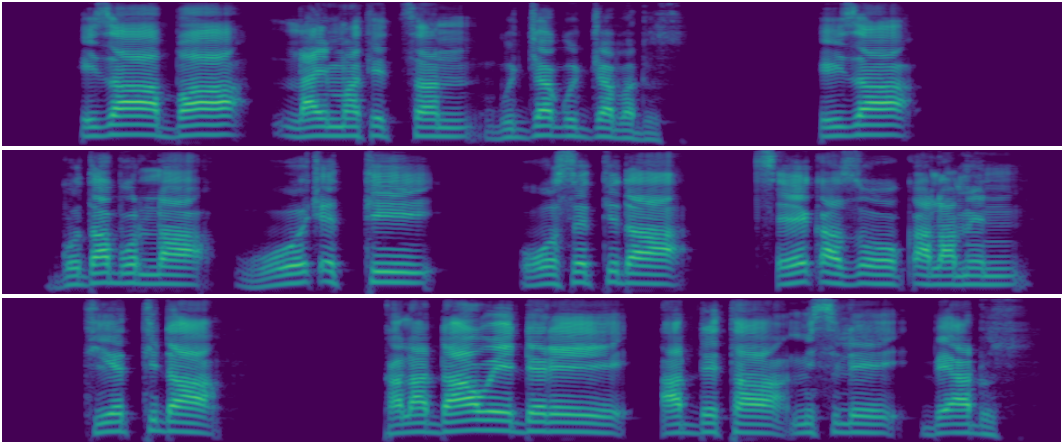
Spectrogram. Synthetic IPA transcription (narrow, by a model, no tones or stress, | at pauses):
ʔɪzɐbɐlɐjmːɐt̪ɛt͡sːɐnɡʊd͡ʒːɐɡʊd͡ʒːɐbɐd̪ʊs | ʔɪzɐ | ɡɔd̪ɐbɔlːɐwo̞ːt͡ʃʼɛt̪ːi | o̞ːsɛt̪ːɪd̪ɐ | t͡sʼe̞ːkʼɐzɔokʼɐlɐmɛn | t̪ɪjɛt̪ːɪd̪ɐ | kɐlɐd̪aːwɛd̪ɛɾeʔɐd̪ːɛt̪ɐmɪsɪlɛbɛʔɐd̪ʊs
